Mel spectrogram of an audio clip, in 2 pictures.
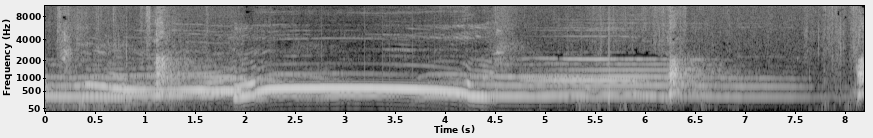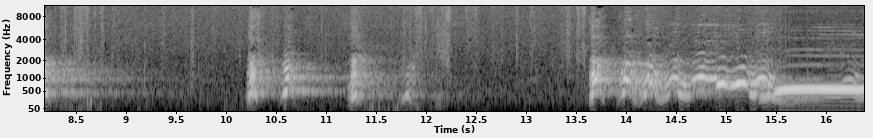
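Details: Wolves at Lakota Wolf Preserve give long steady howls, two voices at different pitches, then fade into scattered short yips and barks before a final rising howl returns.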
